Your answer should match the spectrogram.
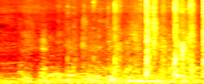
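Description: Scattered handclaps from the crowd, starting about half a second in and getting thicker, over low voices.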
